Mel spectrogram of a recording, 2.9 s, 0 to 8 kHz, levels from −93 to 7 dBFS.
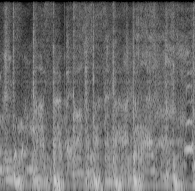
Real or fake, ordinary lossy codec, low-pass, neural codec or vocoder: fake; none; none; codec, 16 kHz, 2 kbps, FunCodec, trained on LibriTTS, 25 frames a second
